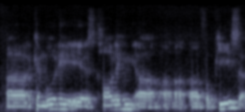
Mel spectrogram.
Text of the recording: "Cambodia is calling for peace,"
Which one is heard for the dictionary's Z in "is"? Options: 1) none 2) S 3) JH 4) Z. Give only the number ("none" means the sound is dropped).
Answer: 2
